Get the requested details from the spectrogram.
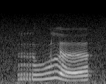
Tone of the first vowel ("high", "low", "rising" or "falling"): rising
